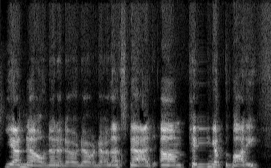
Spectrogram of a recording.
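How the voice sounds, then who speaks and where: A woman's voice: mid-range voice, steady tone, brisk, gravelly, sharp tone. A woman playing a tabletop roleplay game, talking casually through her character's moves.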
